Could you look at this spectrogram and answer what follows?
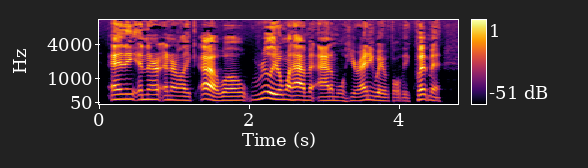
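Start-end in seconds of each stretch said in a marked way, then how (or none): none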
